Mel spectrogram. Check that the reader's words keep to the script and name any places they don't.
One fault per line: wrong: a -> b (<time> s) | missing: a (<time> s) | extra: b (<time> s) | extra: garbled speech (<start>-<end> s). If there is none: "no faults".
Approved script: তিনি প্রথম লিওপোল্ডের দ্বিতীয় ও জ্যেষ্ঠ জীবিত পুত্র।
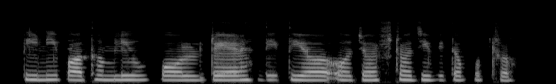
no faults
